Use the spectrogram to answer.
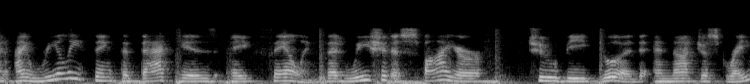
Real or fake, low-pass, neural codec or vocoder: fake; 5.4 kHz; codec, 16 kHz in and 24 kHz out, 1 kbps, XY-Tokenizer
